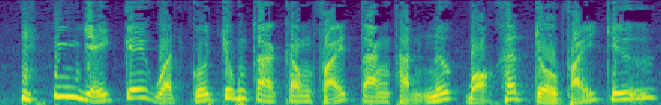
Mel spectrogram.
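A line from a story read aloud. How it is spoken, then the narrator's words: Feigned alarmed cry. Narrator (Vietnamese): Khâu Trọng giả bộ thất thanh thốt lên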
